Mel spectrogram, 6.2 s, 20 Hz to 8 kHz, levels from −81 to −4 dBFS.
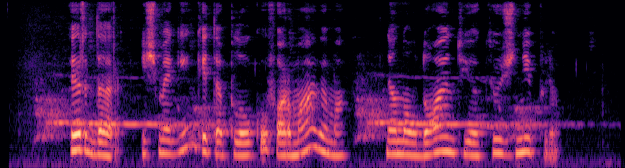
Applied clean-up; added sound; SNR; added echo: none; Dog; 11 dB; none.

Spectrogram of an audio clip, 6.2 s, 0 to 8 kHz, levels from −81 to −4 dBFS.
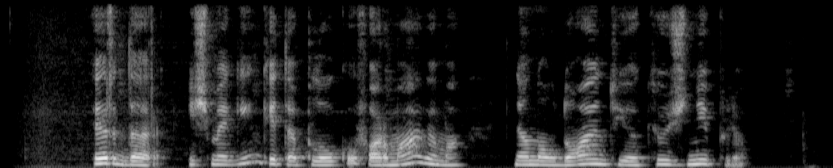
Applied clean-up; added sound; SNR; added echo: none; none; none; none.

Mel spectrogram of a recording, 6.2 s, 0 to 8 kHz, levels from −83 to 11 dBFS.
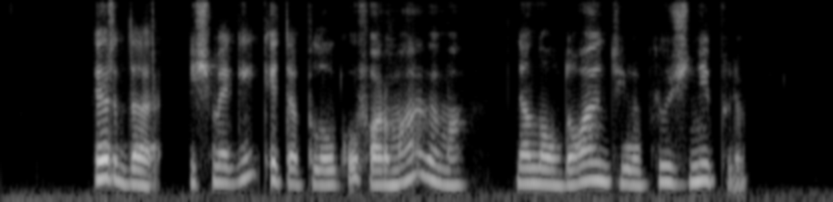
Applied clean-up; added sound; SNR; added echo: neural diffusion model UNIVERSE++.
